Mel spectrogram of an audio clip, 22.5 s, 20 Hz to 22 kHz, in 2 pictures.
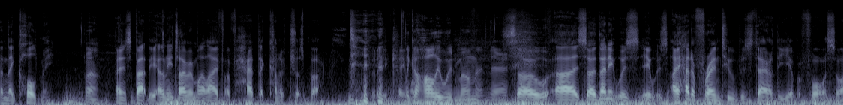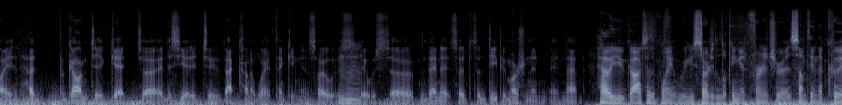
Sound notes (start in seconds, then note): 4.6 laughs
